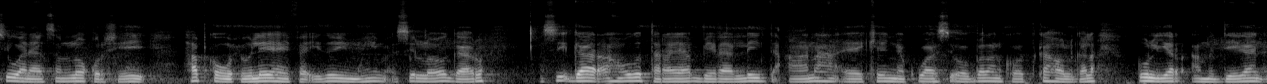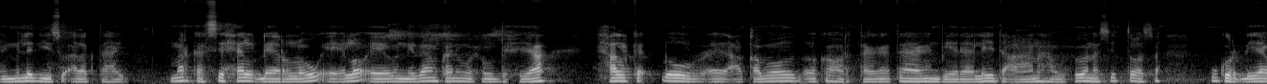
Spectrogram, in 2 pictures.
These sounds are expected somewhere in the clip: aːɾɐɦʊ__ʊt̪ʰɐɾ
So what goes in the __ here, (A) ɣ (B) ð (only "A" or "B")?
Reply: A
